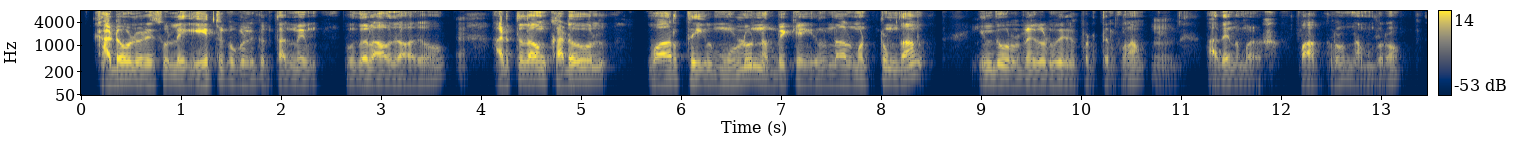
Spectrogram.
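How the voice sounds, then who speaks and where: In an ordinary speaking voice, a man talks at a fairly low pitch with ordinary pitch variation, the background quiet. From Chennai, India. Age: 60s. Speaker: retired high court judge. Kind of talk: interview testimony.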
